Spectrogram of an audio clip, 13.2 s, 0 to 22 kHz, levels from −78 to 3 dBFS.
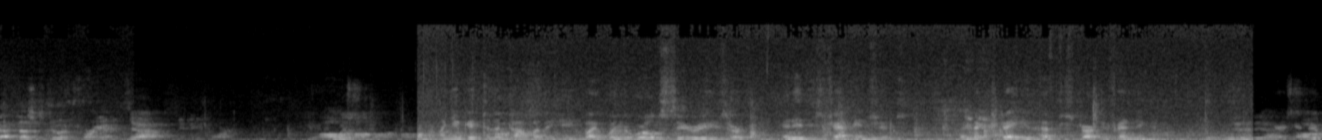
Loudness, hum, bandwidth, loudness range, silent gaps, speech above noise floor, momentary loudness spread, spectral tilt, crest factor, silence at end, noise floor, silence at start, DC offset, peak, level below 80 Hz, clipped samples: -32 LUFS; none; 18 kHz; 8 LU; none; 22 dB; 11 LU; -5 dB/octave; 22 dB; 0 s; -53 dBFS; 0 s; under 0.1%; -12 dBFS; -50 dBFS; under 0.1%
